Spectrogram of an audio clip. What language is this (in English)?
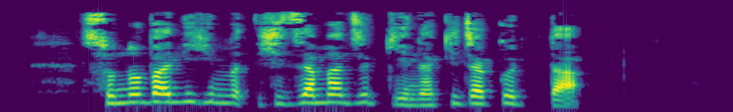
Japanese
